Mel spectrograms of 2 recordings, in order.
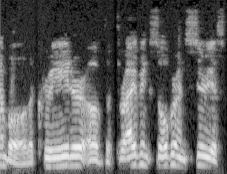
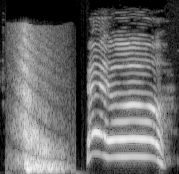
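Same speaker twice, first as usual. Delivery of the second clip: higher-pitched put-on TV announcer voice; 12 semitones higher than usual. Opening a recorded message, doing an Ed McMahon impression. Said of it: "That's my best Ed McMahon impression".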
